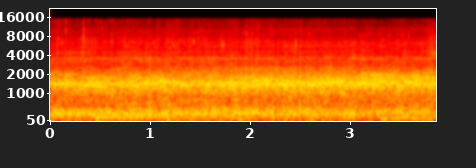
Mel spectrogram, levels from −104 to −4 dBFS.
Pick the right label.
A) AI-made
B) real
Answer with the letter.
B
